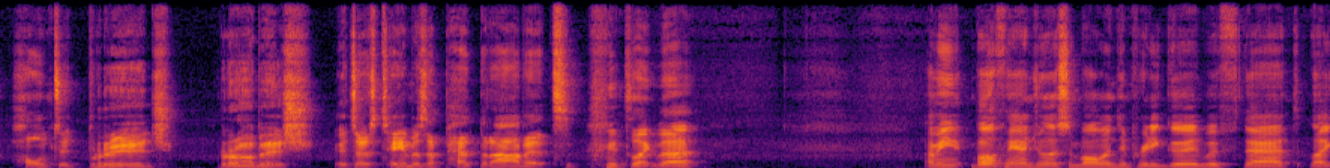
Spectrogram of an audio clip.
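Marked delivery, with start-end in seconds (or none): 0.2-3.8 low-pitched, scoffing character voice. Praising a reader's performance, the speaker imitates his Duncan character voice. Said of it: "I love Angelos' Duncan voice when he does that".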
